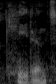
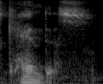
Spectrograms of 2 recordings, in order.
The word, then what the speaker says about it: Candace: told you I was I kept pronouncing it as Cadence it is Candice sorry so uh Candace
